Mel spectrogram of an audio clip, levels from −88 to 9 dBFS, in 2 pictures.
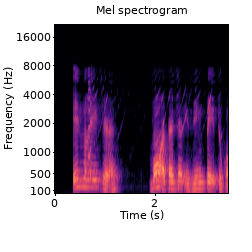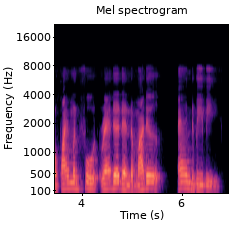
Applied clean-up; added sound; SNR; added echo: neural mask model DeepFilterNet 3.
